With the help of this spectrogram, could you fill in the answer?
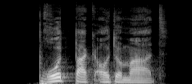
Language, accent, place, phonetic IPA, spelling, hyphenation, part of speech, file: German, Germany, Berlin, [ˈbʀoːtbakʔaʊ̯toˌmaːt], Brotbackautomat, Brot‧back‧au‧to‧mat, noun, De-Brotbackautomat.ogg
- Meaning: bread maker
